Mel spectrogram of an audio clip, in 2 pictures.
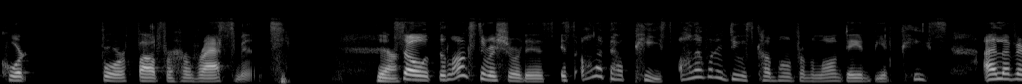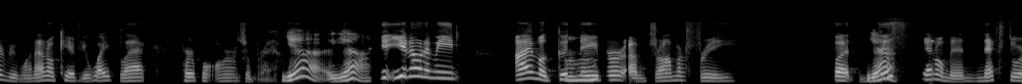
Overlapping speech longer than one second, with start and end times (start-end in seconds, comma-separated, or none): none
